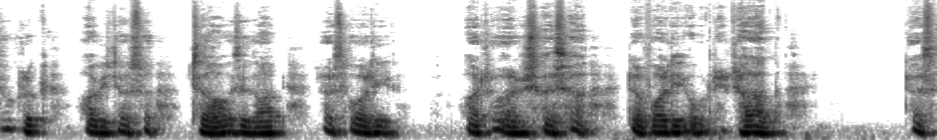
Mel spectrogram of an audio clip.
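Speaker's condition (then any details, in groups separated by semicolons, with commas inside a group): Parkinson's disease; fingers cramp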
